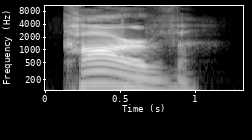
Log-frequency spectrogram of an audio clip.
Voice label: "carve", spelling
